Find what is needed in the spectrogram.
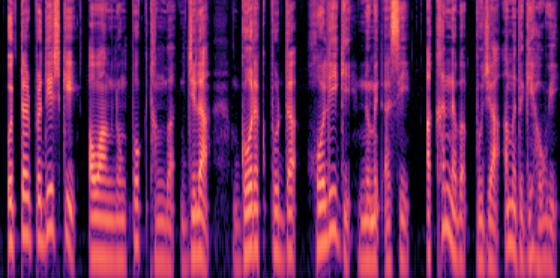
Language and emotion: Manipuri, neutral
